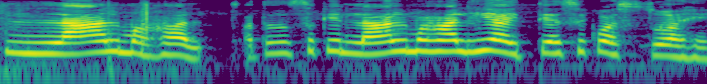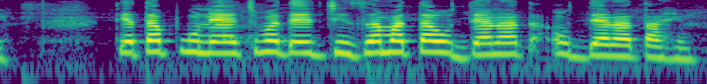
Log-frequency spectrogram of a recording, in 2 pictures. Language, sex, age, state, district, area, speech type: Marathi, female, 30-45, Maharashtra, Sangli, urban, spontaneous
